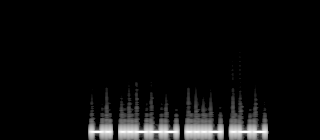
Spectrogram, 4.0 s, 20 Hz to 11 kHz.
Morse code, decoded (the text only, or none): N2VW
